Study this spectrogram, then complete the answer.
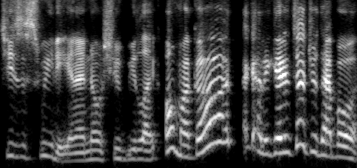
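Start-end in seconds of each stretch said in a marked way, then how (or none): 1.7-3.6 high-pitched TV commercial lady voice. Imitating how a wrestler would react, voice like the Popeyes commercial lady. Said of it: "I made her sound like the lady from the Popeyes commercial".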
